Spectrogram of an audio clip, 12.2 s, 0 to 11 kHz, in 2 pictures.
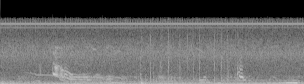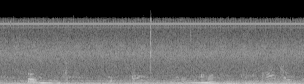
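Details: Young lions protesting in Masai Mara, Kenya, January 2010, driven off with the females so the male can eat; scattered thin wavering whines and mews, some sliding downward, over a steady low rumble of background noise.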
